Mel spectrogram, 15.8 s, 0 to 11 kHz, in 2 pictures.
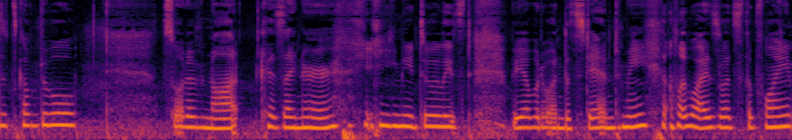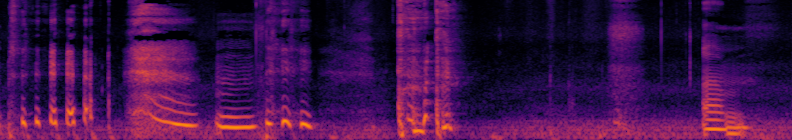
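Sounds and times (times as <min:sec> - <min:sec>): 
speech: 0:00.0 - 0:11.2, 0:12.0 - 0:12.6, 0:15.0 - 0:15.5
person coughing in harsh raspy fits: 0:11.9 - 0:12.6.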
